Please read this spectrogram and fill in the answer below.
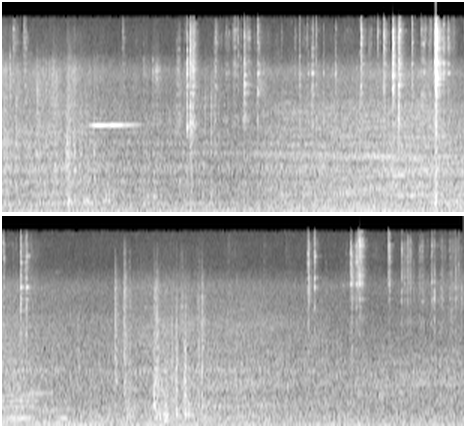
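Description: Scattered small metal clicks and clinks as bolts, washers and nuts are handled and fitted by hand onto a metal TV mount bracket, with one sharp click about six seconds in the loudest.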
